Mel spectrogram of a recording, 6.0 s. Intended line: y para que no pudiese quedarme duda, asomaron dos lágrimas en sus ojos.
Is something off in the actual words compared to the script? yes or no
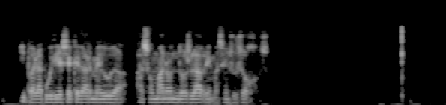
yes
